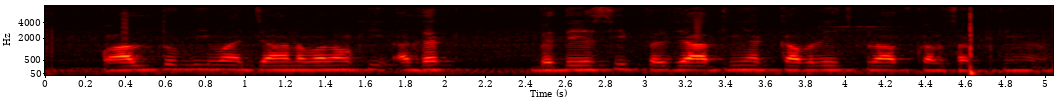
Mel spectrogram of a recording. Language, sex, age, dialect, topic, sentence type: Hindi, male, 56-60, Awadhi Bundeli, banking, statement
